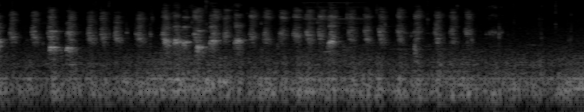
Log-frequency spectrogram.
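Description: Birds chirping, with many short, rapid chirps overlapping, over a steady low hum.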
